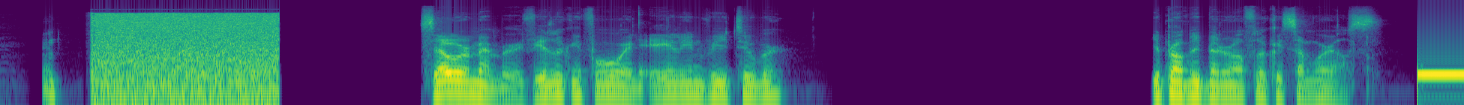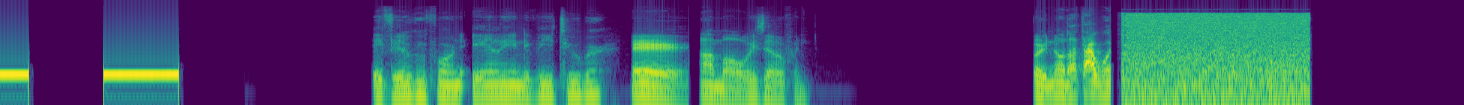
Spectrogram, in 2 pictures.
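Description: Loud static hisses in short bursts.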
